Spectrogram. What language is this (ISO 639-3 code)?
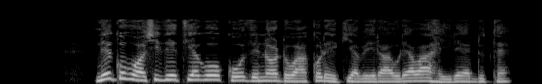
kik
